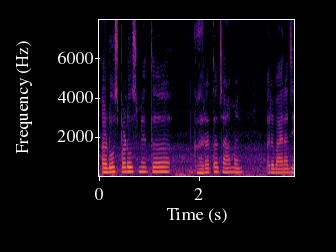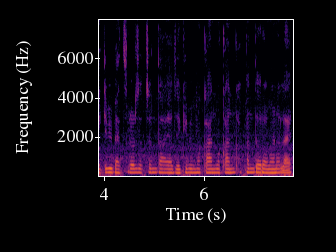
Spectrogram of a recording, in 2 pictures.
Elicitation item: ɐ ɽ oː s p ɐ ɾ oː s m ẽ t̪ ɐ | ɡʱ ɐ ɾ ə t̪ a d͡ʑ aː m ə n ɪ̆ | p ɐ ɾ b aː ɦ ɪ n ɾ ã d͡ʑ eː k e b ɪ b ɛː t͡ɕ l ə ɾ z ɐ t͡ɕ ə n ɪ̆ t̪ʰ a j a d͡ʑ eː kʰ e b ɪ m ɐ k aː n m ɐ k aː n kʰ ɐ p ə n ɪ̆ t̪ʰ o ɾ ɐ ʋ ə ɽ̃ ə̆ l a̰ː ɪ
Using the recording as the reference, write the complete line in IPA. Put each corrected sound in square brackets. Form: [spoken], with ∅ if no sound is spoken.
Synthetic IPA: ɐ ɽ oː s p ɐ [ɽ] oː s m ẽ t̪ ɐ | ɡʱ ɐ ɾ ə t̪ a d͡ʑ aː m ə n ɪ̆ | p ɐ ɾ b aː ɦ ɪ [∅] ɾ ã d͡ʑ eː k e b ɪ b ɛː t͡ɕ l ə ɾ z ɐ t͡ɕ ə n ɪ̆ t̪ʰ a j a d͡ʑ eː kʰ e b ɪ m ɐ k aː n m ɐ k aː n kʰ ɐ p ə n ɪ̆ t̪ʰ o ɾ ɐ ʋ ə ɽ̃ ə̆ l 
